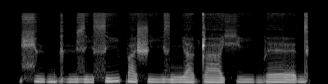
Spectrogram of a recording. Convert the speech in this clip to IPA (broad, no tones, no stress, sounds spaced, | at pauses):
ɕ yː b ɡʱ y z i s i p a ʃ iː z ɲ a ʈ aː ç iː b ɛː d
